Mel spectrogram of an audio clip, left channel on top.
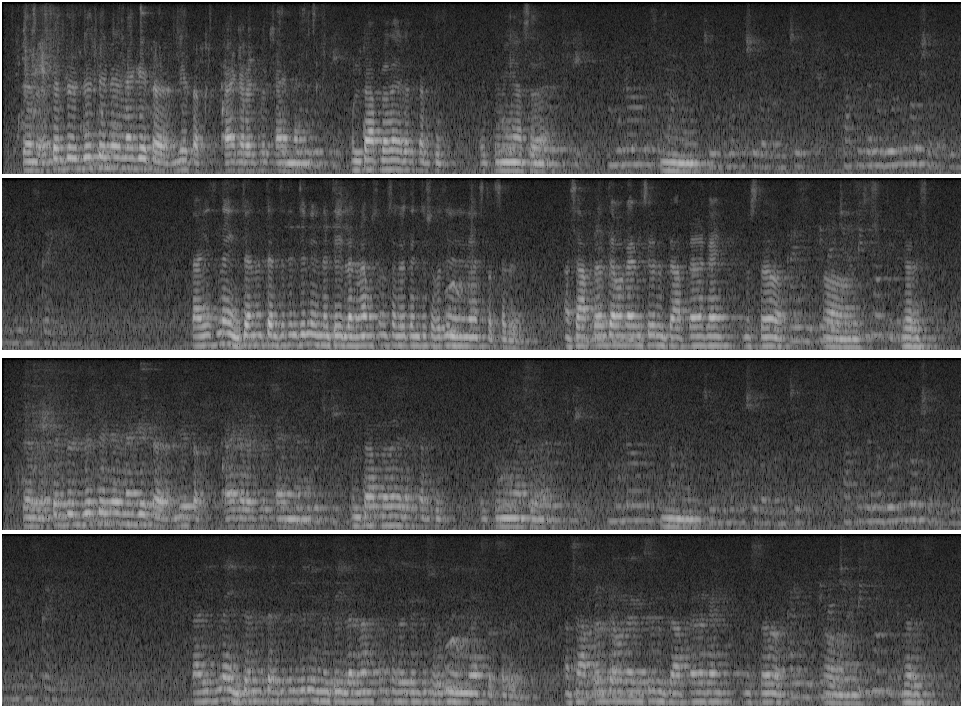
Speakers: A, on the left (about 85°); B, in the centre.
A: तेच
B: कोणत्याच गोष्टी सांगावी
A: ते निर्णय
B: लागत
A: घेत
B: नाही.
A: तात काय करायचं. काय
B: सगळ्या
A: नाही.
B: गोष्टी
A: उलट आपल्याला एड्यात काढतील तुम्ही
B: हो
A: असं
B: सगळ्या गोष्टी मुलं कस
A: हम्म
B: सांभाळायची. मुलं कसे घडवायची. सासु त्यांना बोलून जाऊ शक शकत नाही की तू हे कसं काय केलं असं.
A: काहीच नाही त्यांचे-त्यांचे निर्णय ते लग्नापासून सगळे त्यांचे स्वतःचे
B: ह
A: निर्णय असतात सगळे. असं
B: सगळे
A: आपल्याला
B: कारण
A: तेव्हा काय विचरत नवतं आपल्याला काय. नुसतं
B: काही नाही ती
A: अ
B: मॅच्युरिटीच नव्हती ना
A: घर.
